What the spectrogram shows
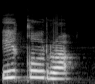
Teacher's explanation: اب دیکھیں قاف کے اوپر ساکن ہے، اس کو قلقلے کے ساتھ پڑھیں گے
